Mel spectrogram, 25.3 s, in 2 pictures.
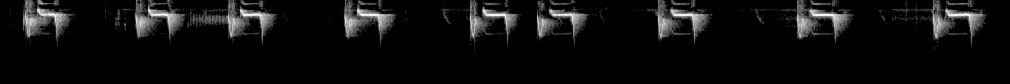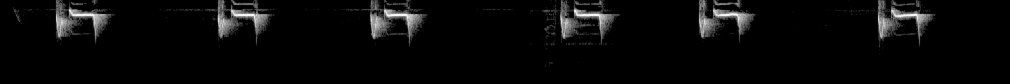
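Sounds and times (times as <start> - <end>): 
Hill prinia singing whistled phrases: 0.3 - 0.9, 1.7 - 3.5, 4.3 - 5.0, 5.8 - 7.4, 8.2 - 8.9, 10.0 - 10.7, 11.6 - 12.3, 13.3 - 14.0, 15.3 - 16.0, 17.2 - 18.0, 19.6 - 20.3, 21.4 - 22.1, 23.6 - 24.3.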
